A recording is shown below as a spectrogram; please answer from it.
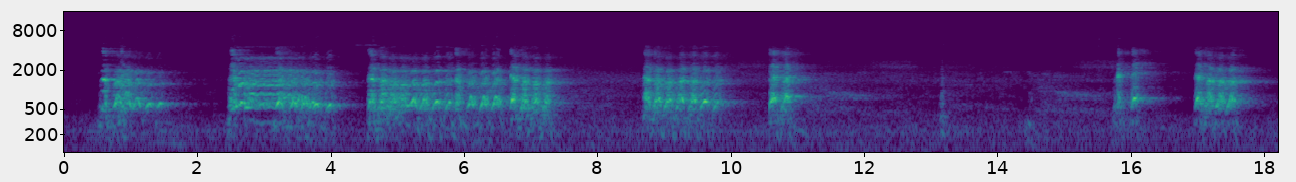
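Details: Several stray dogs barking at night: repeated bursts of harsh, pulsed barking, each lasting one to two seconds, separated by short quiet gaps, with a faint low background hum.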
